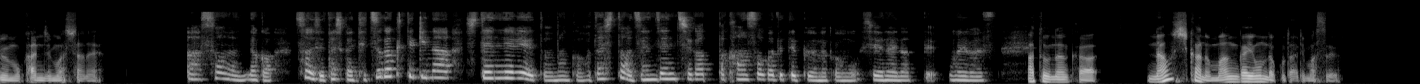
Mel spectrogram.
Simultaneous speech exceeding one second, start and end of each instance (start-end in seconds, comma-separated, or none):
none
